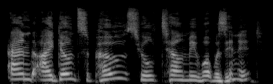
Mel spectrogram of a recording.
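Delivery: Zoe, haggling with the butcher; Zoe's voice. A narrator's reading. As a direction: brush it off as Zoe. Zoe teases Linus.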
